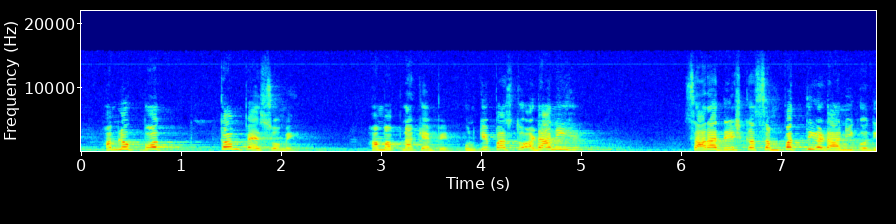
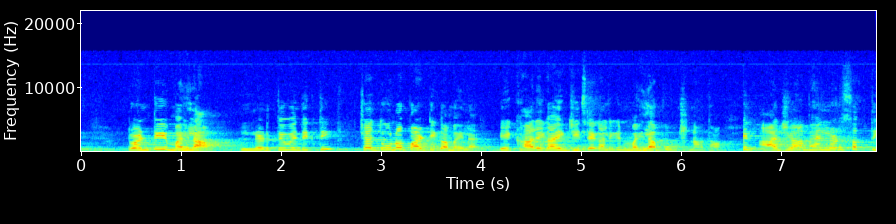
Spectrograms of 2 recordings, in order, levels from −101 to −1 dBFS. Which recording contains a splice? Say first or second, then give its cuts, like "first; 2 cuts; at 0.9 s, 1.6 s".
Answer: second; 1 cut; at 6.7 s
